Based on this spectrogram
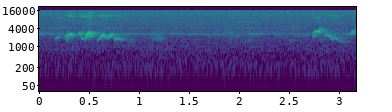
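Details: Red-whiskered bulbul used as a trapping decoy, singing competitively on 29 July 2020 to draw in wild birds: a quick warbled phrase of several chirpy notes, a pause, then another phrase beginning, over a constant insect drone.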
